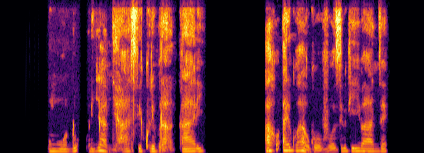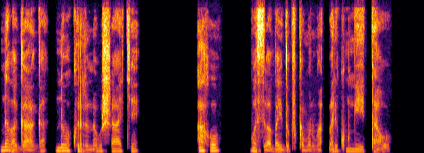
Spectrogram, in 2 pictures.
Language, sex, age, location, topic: Kinyarwanda, male, 18-24, Kigali, health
